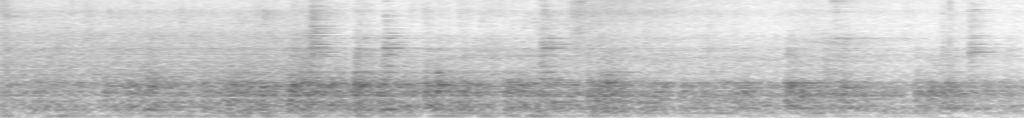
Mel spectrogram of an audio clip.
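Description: Continuous rough rumbling grind with a clattery, train-like rhythm while the drum turns, pointing to badly worn drum bearings.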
